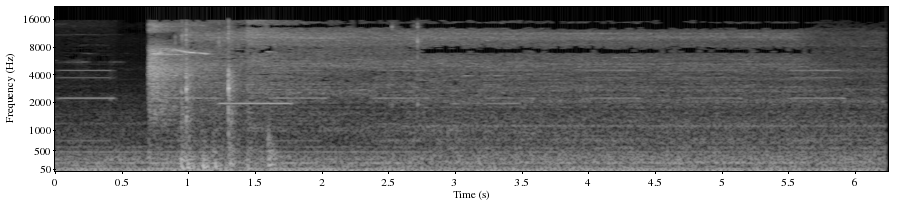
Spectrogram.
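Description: A bus engine hums steadily at idle.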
